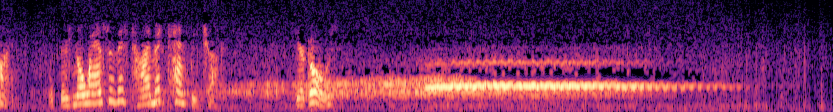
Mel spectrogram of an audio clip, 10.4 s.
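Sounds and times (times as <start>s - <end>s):
speech: 0.0s - 2.9s, 3.7s - 4.3s
person imitating owl screech call: 2.5s - 9.4s.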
